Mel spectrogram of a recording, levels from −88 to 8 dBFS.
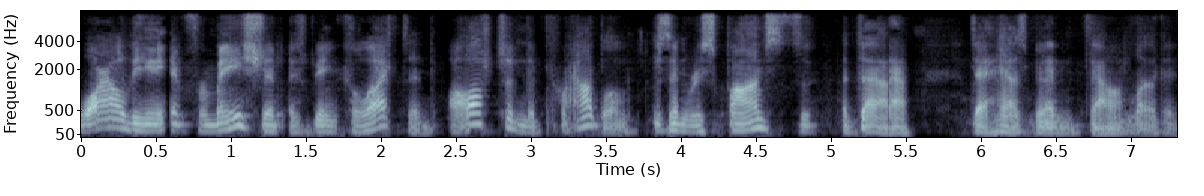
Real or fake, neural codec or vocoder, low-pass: fake; codec, 16 kHz in and 24 kHz out, 0.6 kbps, FireRedTTS-2 codec; 7.2 kHz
